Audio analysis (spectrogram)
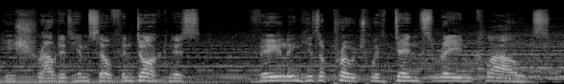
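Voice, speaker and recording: A man's voice: fairly high pitch, steady tone, takes it slowly. An actor playing a devout warrior king, reciting praise to God solemnly and fervently in a dramatized scripture reading. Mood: solemn awe. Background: music.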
